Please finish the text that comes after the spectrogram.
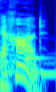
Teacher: when an R comes before a consonant or at the end of a word, the sound is dropped.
